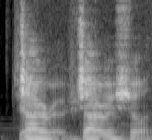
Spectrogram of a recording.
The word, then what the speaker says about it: GyroSean: It's like gyroscope. GyroSean.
